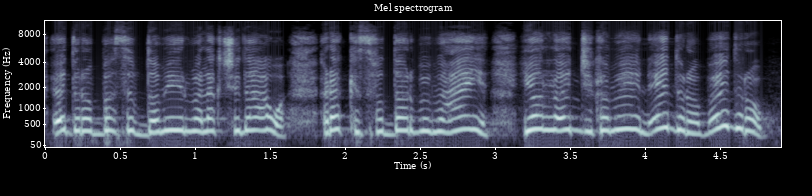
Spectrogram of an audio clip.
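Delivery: loud, high, fired-up cheering on; excited urging. Acted. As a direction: egg him on to hit harder. Excited urging during fight.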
